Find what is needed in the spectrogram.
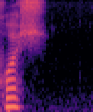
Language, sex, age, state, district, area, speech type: Kashmiri, female, 30-45, Jammu and Kashmir, Kupwara, rural, read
